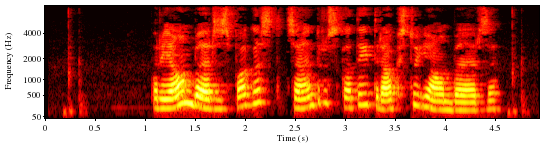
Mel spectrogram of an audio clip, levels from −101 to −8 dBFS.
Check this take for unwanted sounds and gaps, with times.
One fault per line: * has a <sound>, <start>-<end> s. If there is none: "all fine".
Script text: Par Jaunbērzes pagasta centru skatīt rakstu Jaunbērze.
all fine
